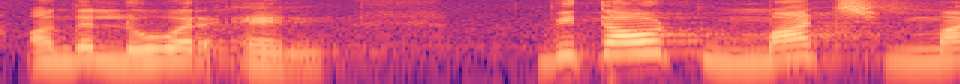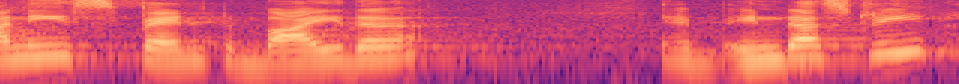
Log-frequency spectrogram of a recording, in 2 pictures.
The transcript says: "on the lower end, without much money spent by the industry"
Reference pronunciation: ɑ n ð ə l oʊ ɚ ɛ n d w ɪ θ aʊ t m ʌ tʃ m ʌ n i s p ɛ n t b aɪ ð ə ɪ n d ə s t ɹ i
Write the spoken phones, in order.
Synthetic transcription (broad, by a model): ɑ n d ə l oʊ ɚ ɛ n d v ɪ t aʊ t m ʌ tʃ m ʌ n i s p ɛ n t b aɪ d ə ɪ n d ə s t ɹ i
